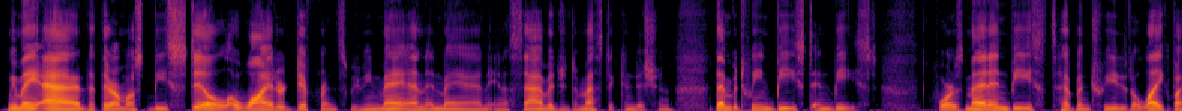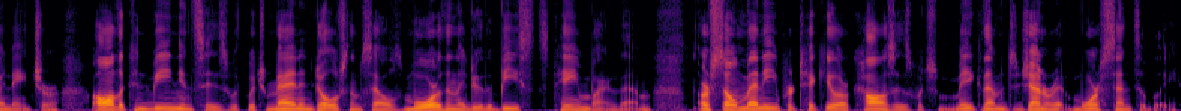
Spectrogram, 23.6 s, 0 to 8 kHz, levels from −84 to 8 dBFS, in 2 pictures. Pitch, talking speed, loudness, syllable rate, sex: 125 Hz, 165 wpm, -24 LUFS, 4.8 syllables/s, male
